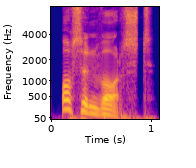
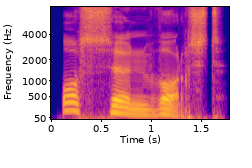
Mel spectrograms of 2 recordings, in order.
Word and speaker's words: Ossenworst: This is the way we say Ossenworst. Ossenworst. There is a light emphasis on the first syllable. Ossenworst.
